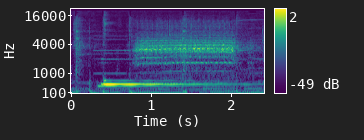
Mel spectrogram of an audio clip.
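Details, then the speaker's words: 2021 Toyota GR Supra being rebuilt after an auction wreck, key-on after re-soldering a fuse so the DME communicates: a short electric whir of about a second, the valvetronic eccentric shaft motor actuating, then quiet. "The eentric shaft motor. I just heard the eentric shaft motor moving."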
